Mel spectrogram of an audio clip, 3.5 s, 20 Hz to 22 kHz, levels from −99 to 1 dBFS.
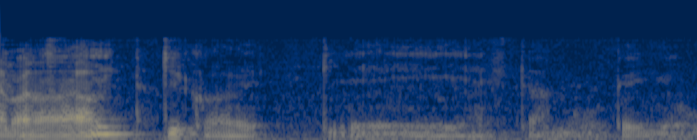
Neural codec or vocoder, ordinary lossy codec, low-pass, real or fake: codec, 16 kHz, 4 kbps, FunCodec, trained on Chinese and English, 50 frames a second; none; 7.2 kHz; fake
